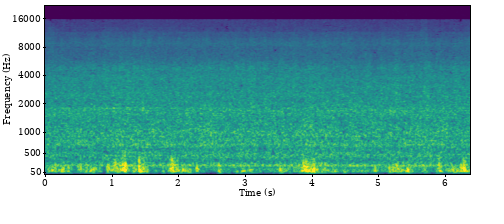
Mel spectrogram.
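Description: Steady background noise with irregular low rumbling and no clear foreground sound.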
